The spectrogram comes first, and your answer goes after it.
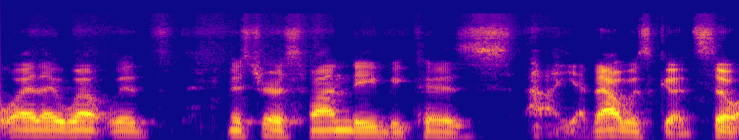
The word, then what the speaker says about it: Esfandi: Ayman Esfandi am I saying it right? Esfandi, yeah. Esfandi, yeah.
